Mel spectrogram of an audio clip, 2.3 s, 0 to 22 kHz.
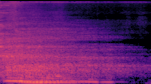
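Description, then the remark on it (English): A single deep, airy breath in and out, fairly soft, its rushing noise slowly tapering away over a couple of seconds with no talking; one of three deep breaths. “And all together, you can take 3 deep breaths. Breathing in and letting go.”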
